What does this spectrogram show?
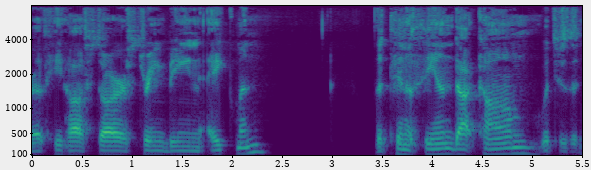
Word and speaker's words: Akeman: Aman. Okay. String bean and a spell Aman. Aman. Aman. Not Achen.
